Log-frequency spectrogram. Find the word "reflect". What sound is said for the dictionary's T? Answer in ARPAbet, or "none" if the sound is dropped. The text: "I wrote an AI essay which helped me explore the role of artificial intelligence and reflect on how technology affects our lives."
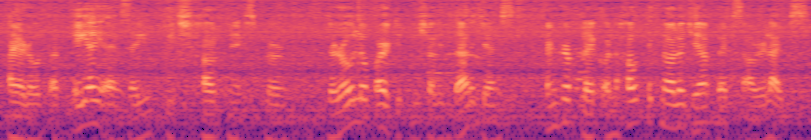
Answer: none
